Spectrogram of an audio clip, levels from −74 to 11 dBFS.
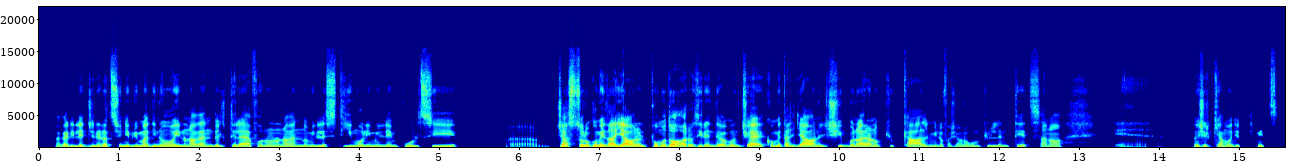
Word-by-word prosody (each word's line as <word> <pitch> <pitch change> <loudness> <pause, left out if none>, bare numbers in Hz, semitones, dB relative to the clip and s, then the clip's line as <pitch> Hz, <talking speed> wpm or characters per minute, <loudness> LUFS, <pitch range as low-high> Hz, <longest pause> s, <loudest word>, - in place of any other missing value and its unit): magari 115 0 -3
le 115 +1 +1
generazioni 120 0 -1
prima 120 +1 0
di 120 +1 -3
noi, 125 0 +1
non 115 -1 -3
avendo 120 0 0
il 115 -2 -7
telefono, 120 0 -1
non 115 0 -4
avendo 115 0 -3
mille 115 0 -3
stimoli, 115 0 -4
mille 115 0 -5
impulsi, 115 -1 -3 0.7
uhm, - - -17 0.2
già 145 -2 +3
solo 140 0 +4
come 140 0 +4
tagliavano 135 0 +7
il 130 -2 -2
pomodoro, 135 -2 +4
si 125 +1 -3
rendeva 125 0 -1
con 125 0 -3
cioè 120 -2 +5
come 130 +3 -3
tagliavano 130 0 +3
il 125 - -6
cibo, 135 -1 -2
no, 125 0 +2
erano 125 -3 +3
più 115 0 -16
calmi, 115 -4 +1
lo 105 - -8
facevano 110 +1 -10
con 110 0 -8
più 115 +1 -12
lentezza, 110 -2 -8
no? 105 +1 -4 0.6
Ehm, - - -18 0.7
noi 140 - -3
cerchiamo 120 -2 -3
di 115 - -6
ottimizz 115 0 -10
120 Hz, 175 wpm, -24 LUFS, 115-125 Hz, 0.7 s, tagliavano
